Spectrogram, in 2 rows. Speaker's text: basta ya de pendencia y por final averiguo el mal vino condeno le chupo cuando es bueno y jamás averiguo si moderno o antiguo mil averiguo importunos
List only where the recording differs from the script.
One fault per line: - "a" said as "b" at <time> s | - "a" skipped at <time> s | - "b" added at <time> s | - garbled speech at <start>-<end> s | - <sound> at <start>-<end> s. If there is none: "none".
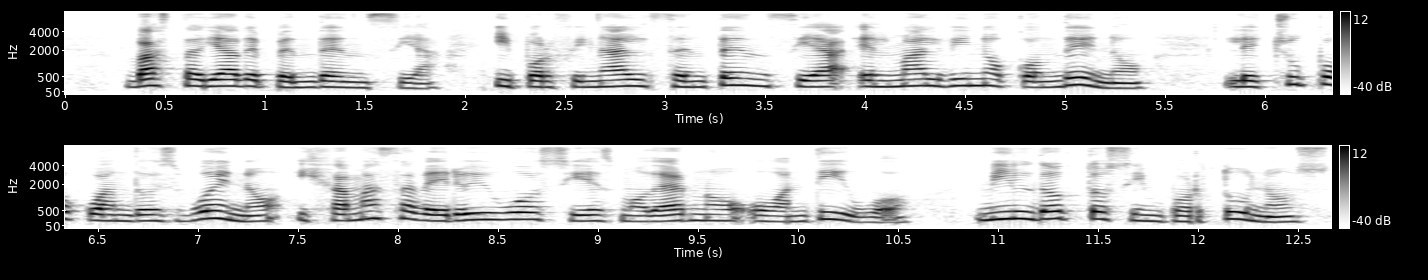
- "averiguo" said as "sentencia" at 2.9 s
- "es" added at 9.0 s
- "averiguo" said as "doctos" at 11.2 s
